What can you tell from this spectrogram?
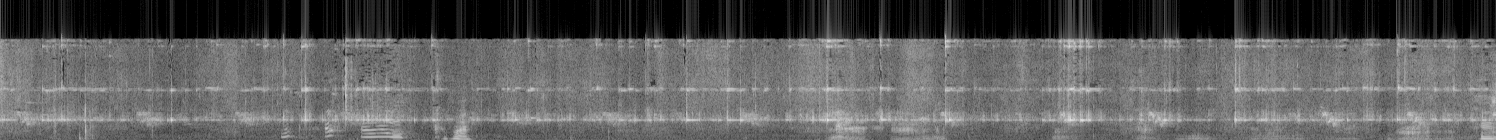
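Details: Puppies six weeks old, struggling with their first collars, let out a quick series of sliding, wavering whines, then quieter yelps. A woman talks and coaxes them, and a constant thin high tone rings throughout.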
